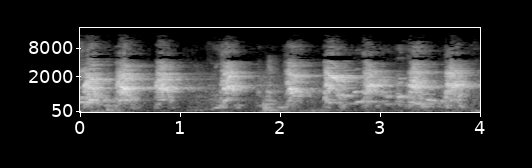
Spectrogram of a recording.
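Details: Repeated bright barks from Milo, a playful Golden Retriever puppy playing with mom, about nine sharp yaps in four seconds at a fairly steady quick pace.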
